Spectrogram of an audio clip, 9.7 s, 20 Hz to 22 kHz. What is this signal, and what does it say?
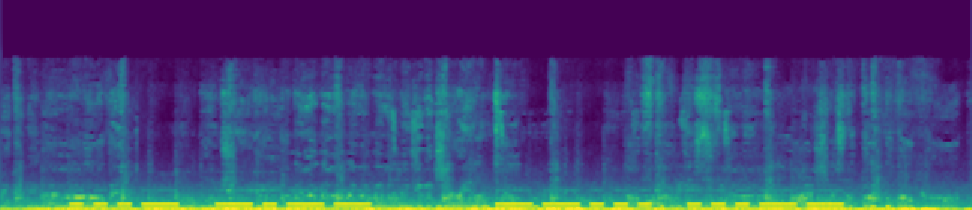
Morse code, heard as a keyed tone, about 10 wpm, 740 Hz, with radio static and the noise inside a car. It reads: VY 73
